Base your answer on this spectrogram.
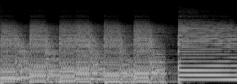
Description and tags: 101 Dry glide gut 02
crunchy guitar riff
free, heavy, riff, guitar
